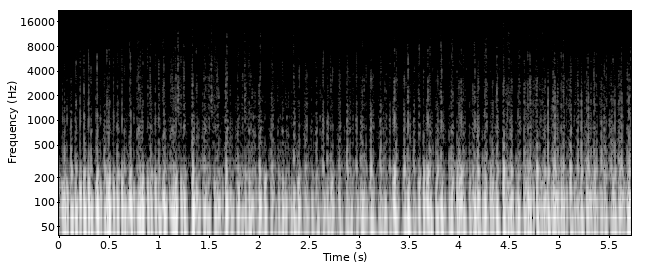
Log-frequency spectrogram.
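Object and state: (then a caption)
Leather card wallet. Fingertips tap and scratch a small, flat blue leather card holder held close to the mic. Rapid, uneven soft taps and brushing scratches run throughout, sounding dull and low with almost no ring.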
